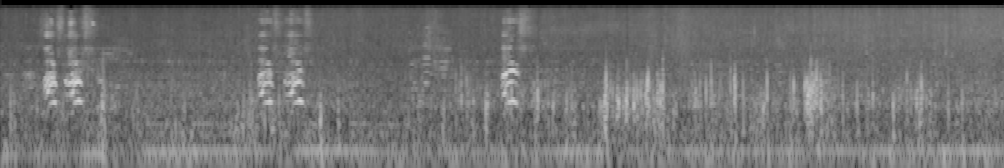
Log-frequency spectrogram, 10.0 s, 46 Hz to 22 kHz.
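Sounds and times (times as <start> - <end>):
small boat motor running: 0.0 - 10.0
water rushing past hull: 0.0 - 10.0
wind buffeting microphone: 0.0 - 10.0.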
